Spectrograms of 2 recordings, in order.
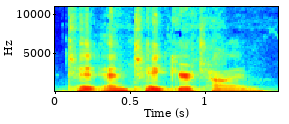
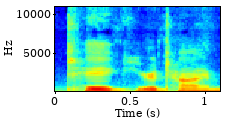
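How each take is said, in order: First: Said in the usual way. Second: Slow, deliberate "Take your time". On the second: Shown as a demonstration. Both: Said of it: "That's another thing".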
